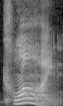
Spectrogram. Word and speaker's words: climb: 第三个 MB 结尾 B 不发音，比如 Climb, Thumb.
